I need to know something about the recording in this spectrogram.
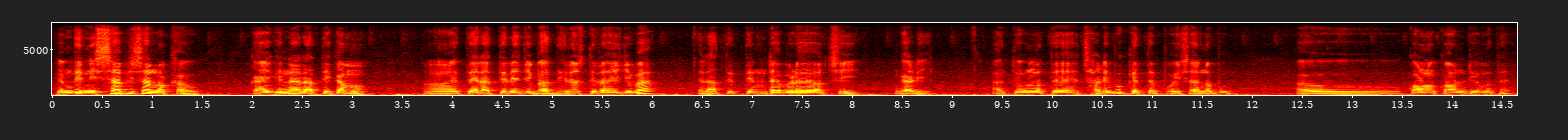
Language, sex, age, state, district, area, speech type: Odia, male, 60+, Odisha, Kendrapara, urban, spontaneous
